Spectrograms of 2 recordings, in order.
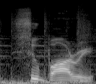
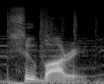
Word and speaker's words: Subaru: meh oh and yeah the correct way to say it is Subaru not Subaru but Subaru got it took me a while too but we can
